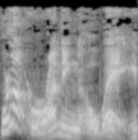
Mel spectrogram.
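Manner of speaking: ordinary delivery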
